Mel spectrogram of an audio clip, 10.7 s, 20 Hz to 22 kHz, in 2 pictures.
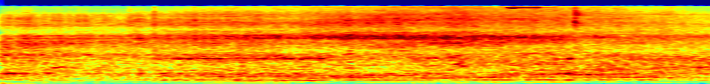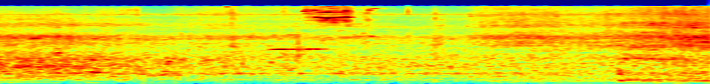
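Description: Cummins ISL9 diesel engine of a NovaBus LFS articulated city bus running as the bus pulls away down the street, a steady drone mixed with passing car traffic.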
